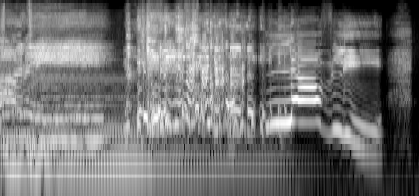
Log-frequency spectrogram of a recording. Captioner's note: children giggling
